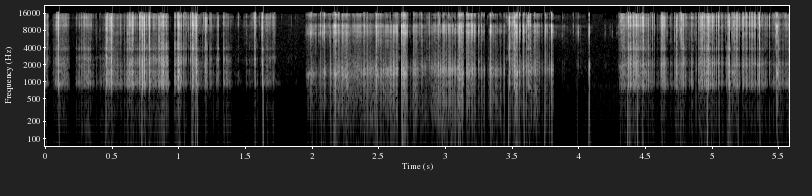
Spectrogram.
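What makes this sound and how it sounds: Two wooden toothpicks fitted with contact mics scratch across a flat white non-woven fabric sheet, producing dry, bright, crackly scraping with no low end. The scratching comes in busy bursts of rapid ticks and rasps, broken by two brief silent pauses.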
